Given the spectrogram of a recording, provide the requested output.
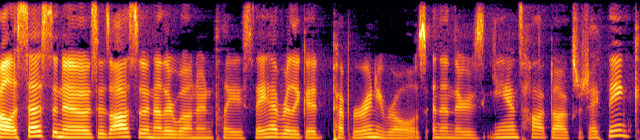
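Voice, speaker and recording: A woman with an American accent and ordinary pitch variation, in a dry, close sound with no echo. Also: very clean recording, silent background. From northern West Virginia, Fairmont. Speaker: oncology nurse. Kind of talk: interview. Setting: hospital, in person. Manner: hesitant, many fillers.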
